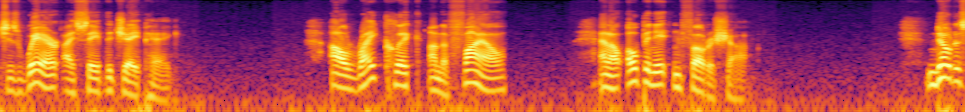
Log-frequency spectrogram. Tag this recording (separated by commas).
Speech, inside a small room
